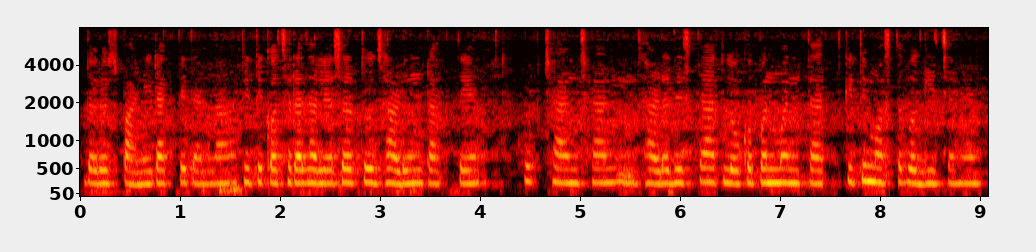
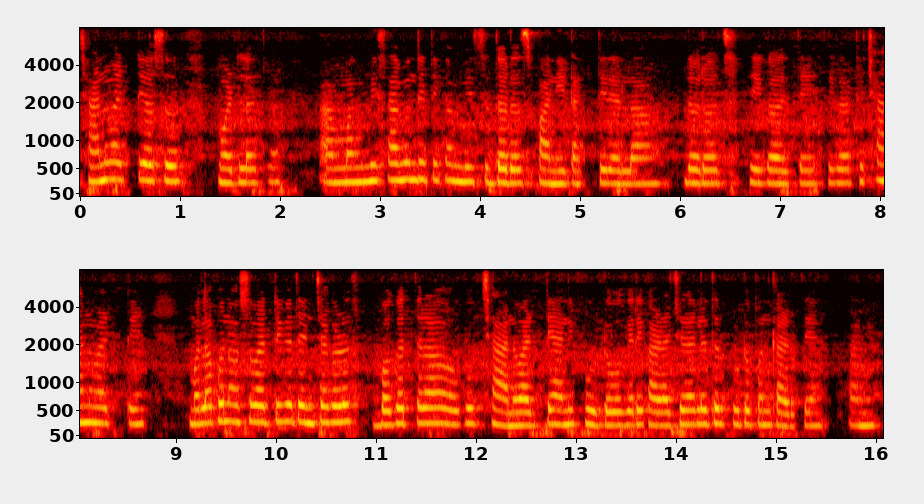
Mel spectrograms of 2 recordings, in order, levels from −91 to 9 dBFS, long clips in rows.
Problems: constant background noise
